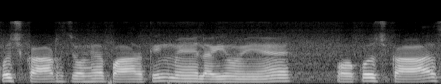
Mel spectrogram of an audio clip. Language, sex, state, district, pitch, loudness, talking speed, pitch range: Hindi, male, Bihar, Supaul, 130 Hz, -15 LUFS, 175 wpm, 125-150 Hz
